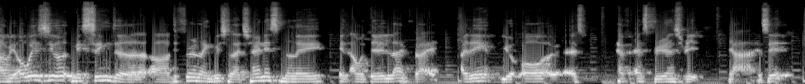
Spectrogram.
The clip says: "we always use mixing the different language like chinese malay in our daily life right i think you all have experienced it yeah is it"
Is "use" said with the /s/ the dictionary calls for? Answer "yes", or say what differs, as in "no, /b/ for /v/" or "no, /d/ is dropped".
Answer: no, /s/ is dropped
